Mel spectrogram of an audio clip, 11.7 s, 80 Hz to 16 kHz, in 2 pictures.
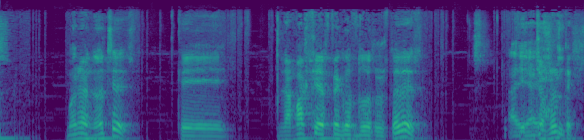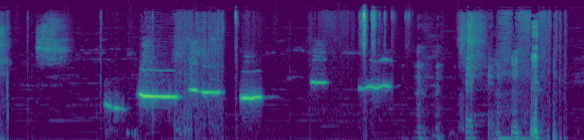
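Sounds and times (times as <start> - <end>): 
speech: 0.7 - 4.4, 5.1 - 6.0, 10.5 - 11.5
person whistling clear bright notes: 6.9 - 9.8
laughter: 10.0 - 11.5.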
